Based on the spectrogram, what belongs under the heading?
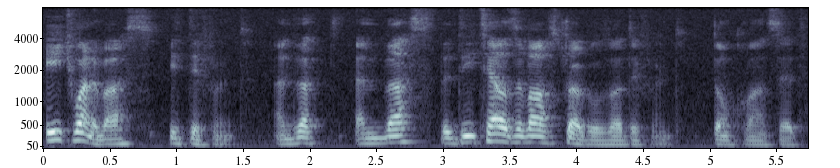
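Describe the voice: The delivery is plain. The text is read aloud.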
